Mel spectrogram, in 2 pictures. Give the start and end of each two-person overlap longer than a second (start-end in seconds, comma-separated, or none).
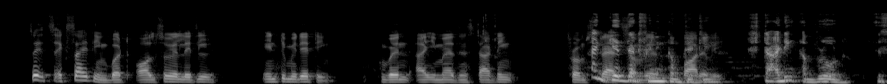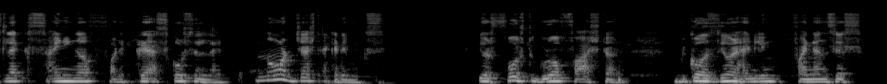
5.9-7.2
